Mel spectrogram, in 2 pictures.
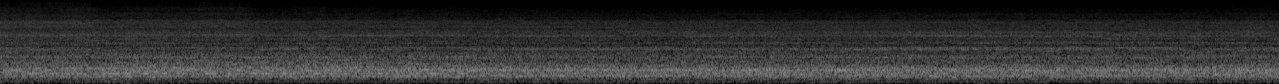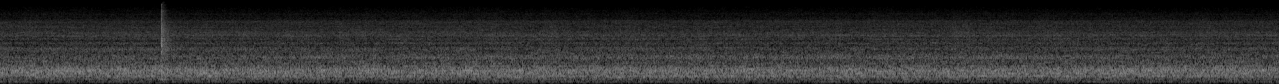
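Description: A hair dryer blows continuously for the whole stretch while drying a pixie bob, a steady, close, loud airy roar with no breaks.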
